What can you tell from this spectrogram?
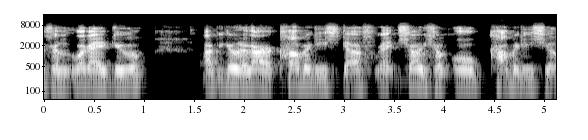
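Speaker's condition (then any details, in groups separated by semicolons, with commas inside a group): Cerebral palsy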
